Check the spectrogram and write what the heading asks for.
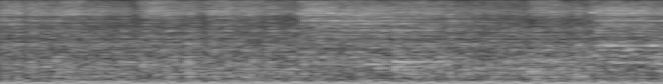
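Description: Death metal band playing live, heard from the crowd as a loud, dense wash of distorted guitars and cymbals over a steady low rumble.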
